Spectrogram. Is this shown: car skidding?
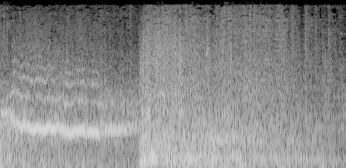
yes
